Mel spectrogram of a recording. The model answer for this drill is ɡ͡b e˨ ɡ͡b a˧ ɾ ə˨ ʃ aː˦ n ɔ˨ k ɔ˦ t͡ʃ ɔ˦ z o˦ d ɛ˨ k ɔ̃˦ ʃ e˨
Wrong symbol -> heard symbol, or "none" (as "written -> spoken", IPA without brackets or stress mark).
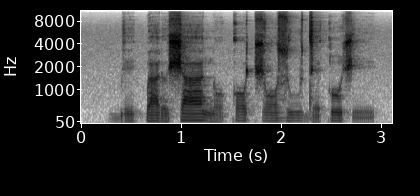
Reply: o˦ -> u˦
